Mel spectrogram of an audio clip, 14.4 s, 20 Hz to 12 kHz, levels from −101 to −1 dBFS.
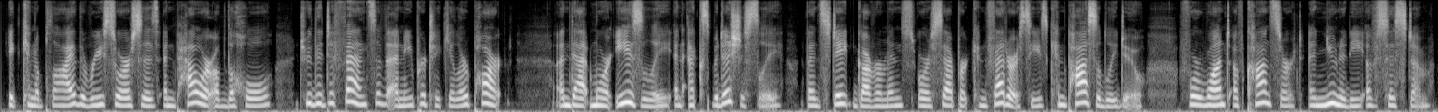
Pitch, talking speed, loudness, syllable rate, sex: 235 Hz, 165 wpm, -18 LUFS, 5.7 syllables/s, female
